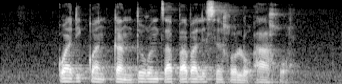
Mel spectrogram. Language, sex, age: Tswana, male, 31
